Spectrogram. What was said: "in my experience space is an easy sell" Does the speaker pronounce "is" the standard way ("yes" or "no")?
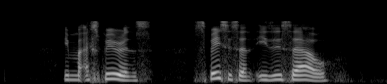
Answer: no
